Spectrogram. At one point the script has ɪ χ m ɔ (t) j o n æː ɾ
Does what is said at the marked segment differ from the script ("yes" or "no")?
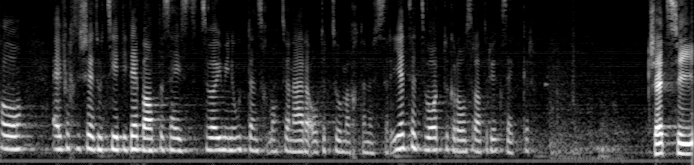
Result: yes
